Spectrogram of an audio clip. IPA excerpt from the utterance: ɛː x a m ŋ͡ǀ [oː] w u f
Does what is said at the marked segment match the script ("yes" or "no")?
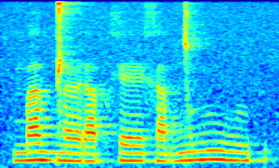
no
